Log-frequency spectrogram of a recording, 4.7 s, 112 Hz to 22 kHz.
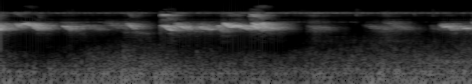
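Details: Oriental white-eye, recorded 02052022, singing rambling high twitters and slurred whistles in uneven bursts, partly masked by a constant thin whine and broad low background noise.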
